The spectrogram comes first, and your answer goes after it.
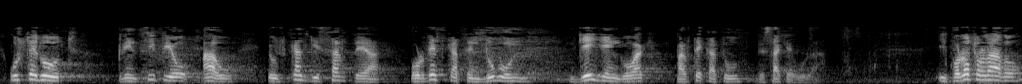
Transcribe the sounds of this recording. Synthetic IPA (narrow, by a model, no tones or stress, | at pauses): ust̪e̞ðut̪ | pɾint͡sipio̞aw | e̞wskalɡisaɾt̪e̞a | o̞ɾðe̞skat͡se̞nd̪uɣuŋɡe̞je̞ŋɡo̞akpaɾt̪e̞kat̪uðe̞sake̞ɣ̞ṵla̰ | ipo̞ɾo̞t̪o̞lað̞o̞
